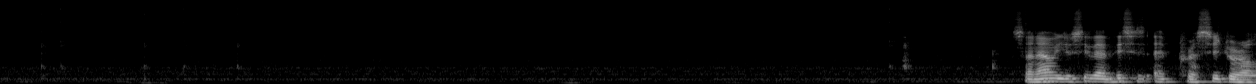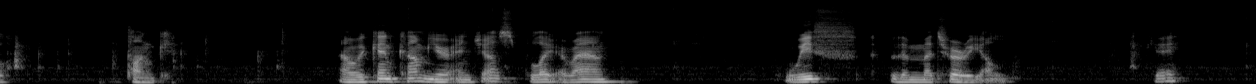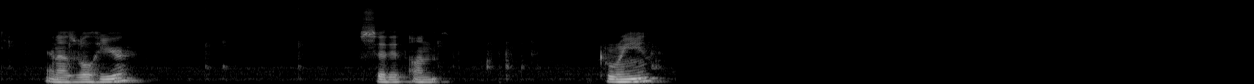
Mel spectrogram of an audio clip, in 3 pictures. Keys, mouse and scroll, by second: 9.5 scroll up 2, 9.7-10.8 middle drag, 10.8-12.2 scroll down 2, 12.2-12.9 scroll down 10, 12.9 shift+middle click, 13.1-13.5 scroll up 4, 13.5 shift+middle click, 14.0 scroll down 5, 14.2 shift+middle click, 14.6-15.1 scroll up 3, 15.1 shift+middle click, 15.3-16.5 scroll up 1, 16.5-17.5 drag, 23.9-24.9 scroll down 3, 24.9 click, 29.7-30.1 scroll down 5, 30.1 shift+middle click, 30.3-31.5 scroll up 8, 31.5-31.9 scroll down 10, 32.1 shift+middle click, 33.0 click, 33.9 click, 34.8 scroll up 2, 34.9 shift+middle click, 35.7 click, 37.3 ctrl+z, 37.6 scroll down 1.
